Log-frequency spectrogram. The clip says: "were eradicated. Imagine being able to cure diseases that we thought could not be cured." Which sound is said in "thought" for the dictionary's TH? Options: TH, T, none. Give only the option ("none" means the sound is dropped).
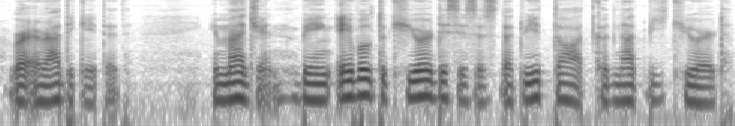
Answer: T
